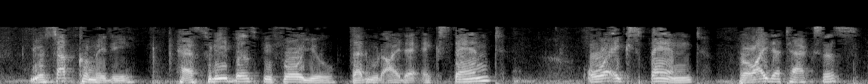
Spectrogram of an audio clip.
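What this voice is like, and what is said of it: Non-native English accent. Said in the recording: “I have been in Oregon now for 30 years, and I don't hear my accent anymore, but I still sometimes have hard time with certain words ... my wife doesn't know I have an accent anymore either”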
